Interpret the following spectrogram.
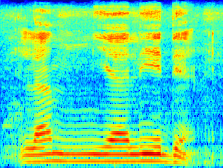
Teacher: mim sukunnya dibaca dengan izhar atau jelas, huruf M-nya dibaca dengan jelas sekali. Lam yalid, dal sukun, salah satu huruf qalqalah, namanya qalqalah sugra, sukunnya sukun asli dan berada di tengah-tengah bacaan atau kalimat, maka dipantulkan dengan suara yang agak kecil pantulannya. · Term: izhar syafawi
